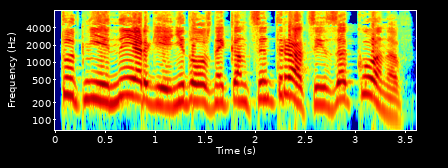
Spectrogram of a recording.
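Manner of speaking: high-pitched, heated scolding; exasperated tirade. A narrator's reading. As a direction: berate your partner for his foolishness. Partner angrily rejects the idea. (раздражённая тирада на повышенных тонах)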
